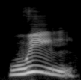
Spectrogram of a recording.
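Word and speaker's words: wheel: जो आप समझे तो ये जो एच है ना ये साइलेंट है, ऐसे भी समझ ली, व्हील, व्हील, क्या है? व्हील। तो कहीं ना कहीं एच का साउंड आ रहा है लेकिन साइलेंट रूप से आ रहा है।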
